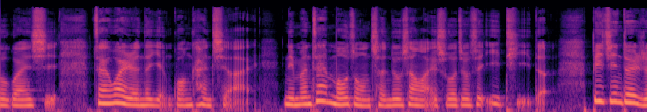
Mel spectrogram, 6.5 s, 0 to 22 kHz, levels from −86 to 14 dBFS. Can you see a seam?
no; 0 cuts

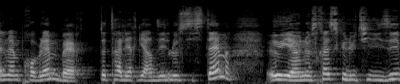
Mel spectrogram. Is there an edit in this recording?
yes; 1 cut; at 1.7 s

